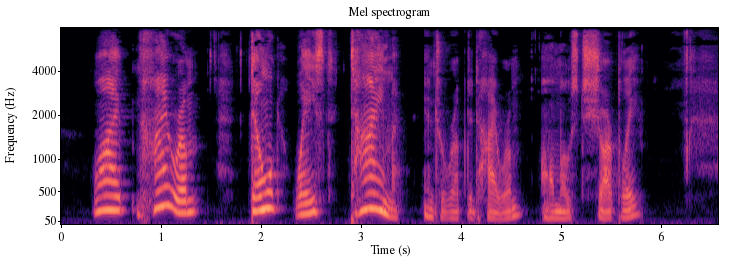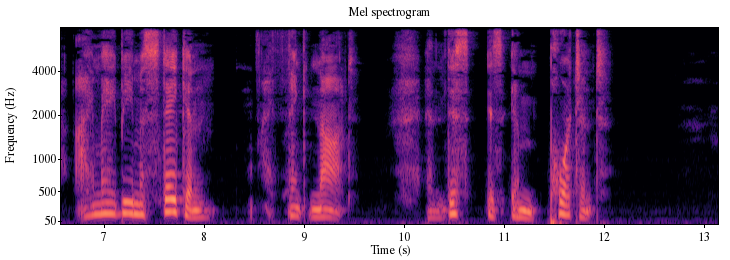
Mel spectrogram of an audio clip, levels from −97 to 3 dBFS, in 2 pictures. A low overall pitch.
No: medium, 150 Hz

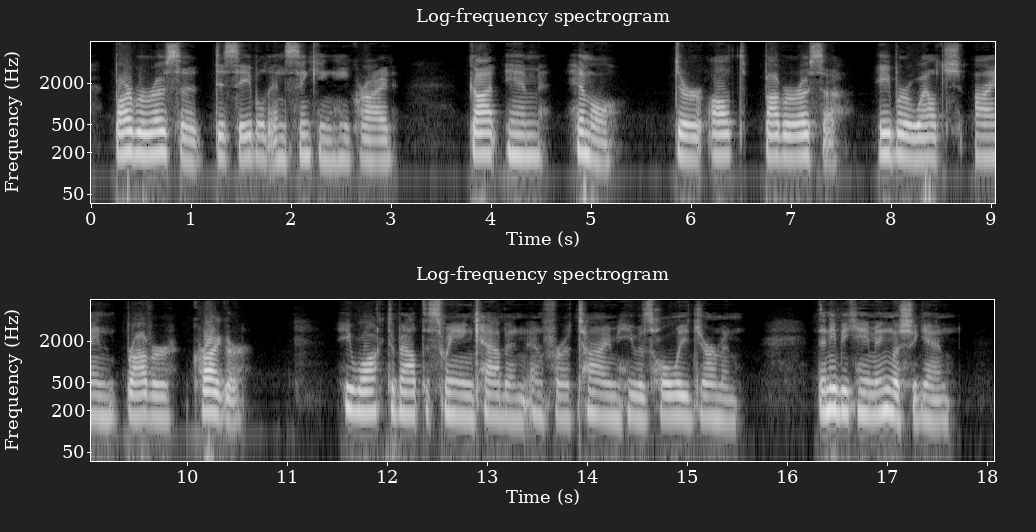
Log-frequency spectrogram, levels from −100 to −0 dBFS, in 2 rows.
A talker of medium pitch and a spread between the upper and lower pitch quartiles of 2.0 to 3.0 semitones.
Yes: medium, 170 Hz; narrow, 2.5 semitones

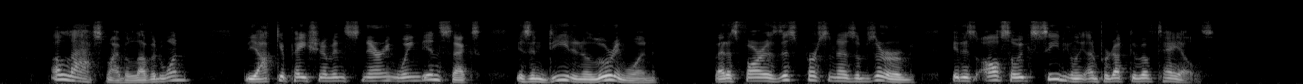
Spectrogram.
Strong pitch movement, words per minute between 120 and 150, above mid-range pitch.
No: wide, 5.8 semitones; average, 140 wpm; medium, 155 Hz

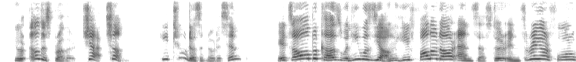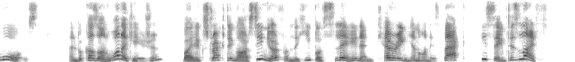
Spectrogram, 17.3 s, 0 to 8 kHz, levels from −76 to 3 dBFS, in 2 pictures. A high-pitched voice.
Yes: very high, 285 Hz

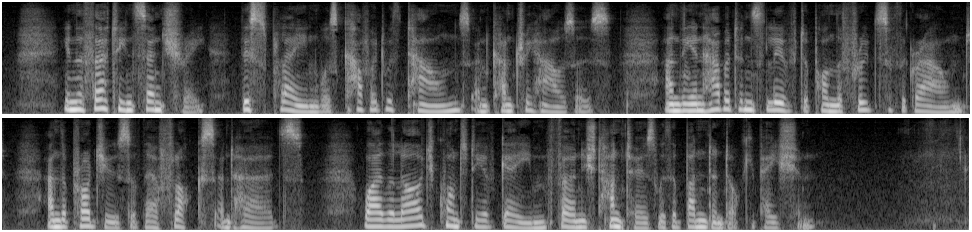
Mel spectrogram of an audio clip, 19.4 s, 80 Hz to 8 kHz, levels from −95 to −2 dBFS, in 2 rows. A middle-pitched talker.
Yes: medium, 170 Hz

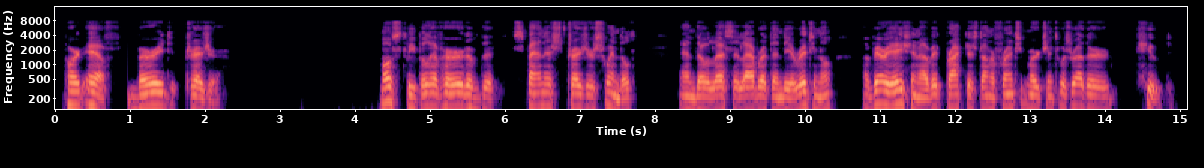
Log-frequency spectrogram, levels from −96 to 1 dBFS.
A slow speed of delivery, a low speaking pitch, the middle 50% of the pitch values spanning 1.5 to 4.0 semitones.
Yes: slow, 125 wpm; low, 120 Hz; average, 2.7 semitones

